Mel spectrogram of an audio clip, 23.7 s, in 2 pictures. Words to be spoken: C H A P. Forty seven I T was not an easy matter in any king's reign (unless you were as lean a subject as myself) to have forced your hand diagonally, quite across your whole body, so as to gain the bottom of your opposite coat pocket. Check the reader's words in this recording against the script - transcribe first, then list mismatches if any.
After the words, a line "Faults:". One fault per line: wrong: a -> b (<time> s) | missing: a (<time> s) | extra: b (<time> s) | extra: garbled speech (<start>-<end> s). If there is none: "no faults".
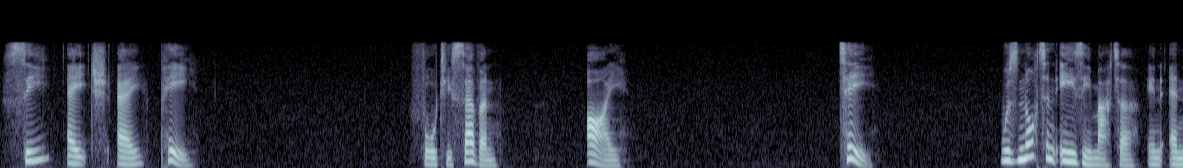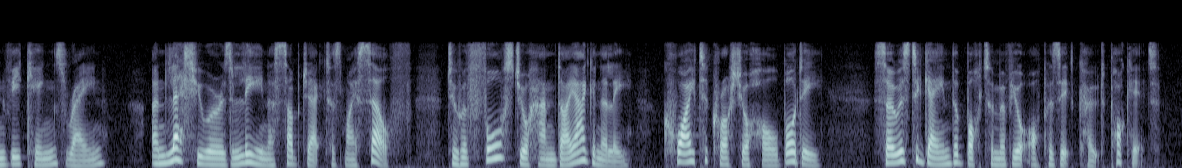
C H A P. Forty seven I T was not an easy matter in envy king's reign (unless you were as lean a subject as myself) to have forced your hand diagonally, quite across your whole body, so as to gain the bottom of your opposite coat pocket.
Faults:
wrong: any -> envy (11.7 s)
